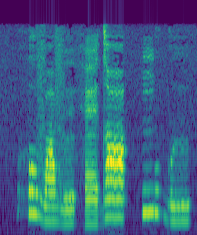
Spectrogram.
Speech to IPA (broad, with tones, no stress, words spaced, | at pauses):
ho˥ vɑ˨vø˩hæ˩dɑ˥ | ŋu˥ ɡʷɯ˨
